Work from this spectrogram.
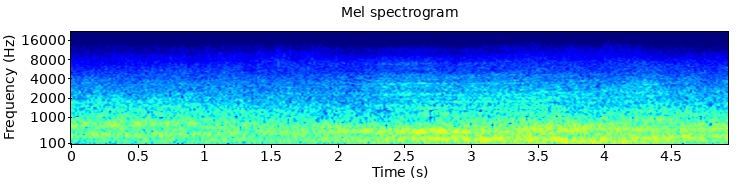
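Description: V8 race cars lapping the Long Beach street circuit in iRacing, engines droning and shifting in pitch as several cars accelerate together toward a hairpin, a continuous layered roar at moderate level.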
